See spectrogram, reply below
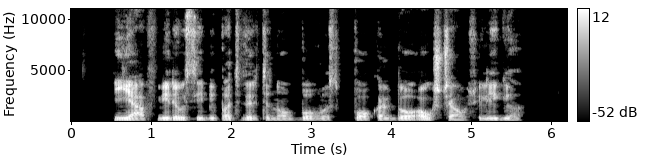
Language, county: Lithuanian, Marijampolė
